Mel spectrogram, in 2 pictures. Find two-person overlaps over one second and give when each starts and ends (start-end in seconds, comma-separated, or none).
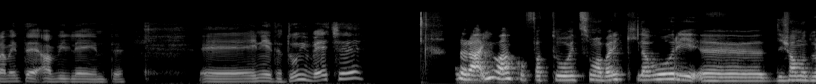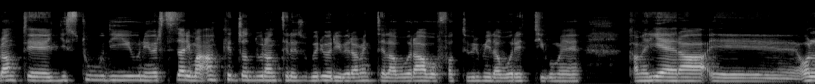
none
